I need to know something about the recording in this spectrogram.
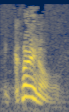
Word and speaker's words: colonel: no no you see that word is pronounced colonel colonel yes colonel uh where did he fight oh my uncle he fought with the original thirteen colonies i don't know because castella let's uh colony oh you said it was cannoli no cannoli i'll make up your mind look look it's very simple in in military parlance c-o-l is pronounced car as a kernel yeah don't you know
